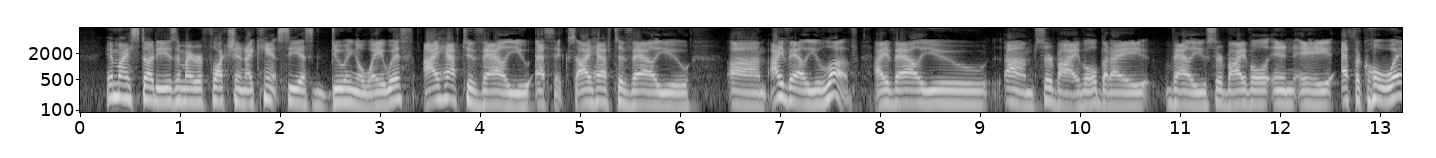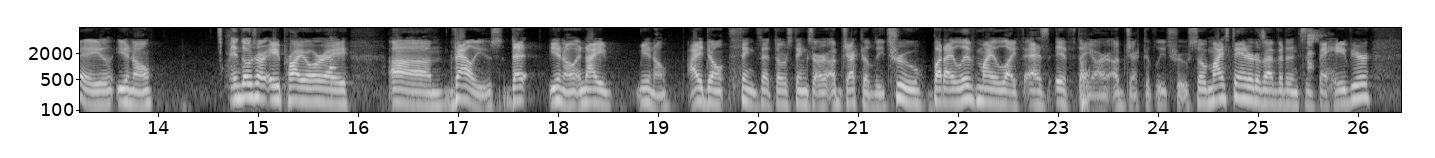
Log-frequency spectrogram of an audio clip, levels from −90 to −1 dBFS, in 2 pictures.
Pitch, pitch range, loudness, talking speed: 145 Hz, 135-165 Hz, -22 LUFS, 185 wpm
